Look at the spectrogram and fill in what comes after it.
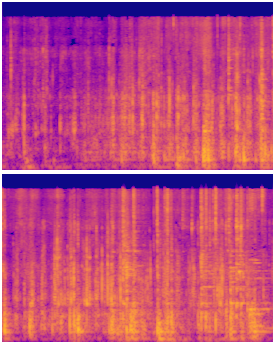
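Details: Two male Labrador Retrievers, one black and one yellow, eat raw egg over rice, quail eggs and raw chicken bones: wet, smacking chews and sharp crunches in quick bursts, with a faint clink of a bowl.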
